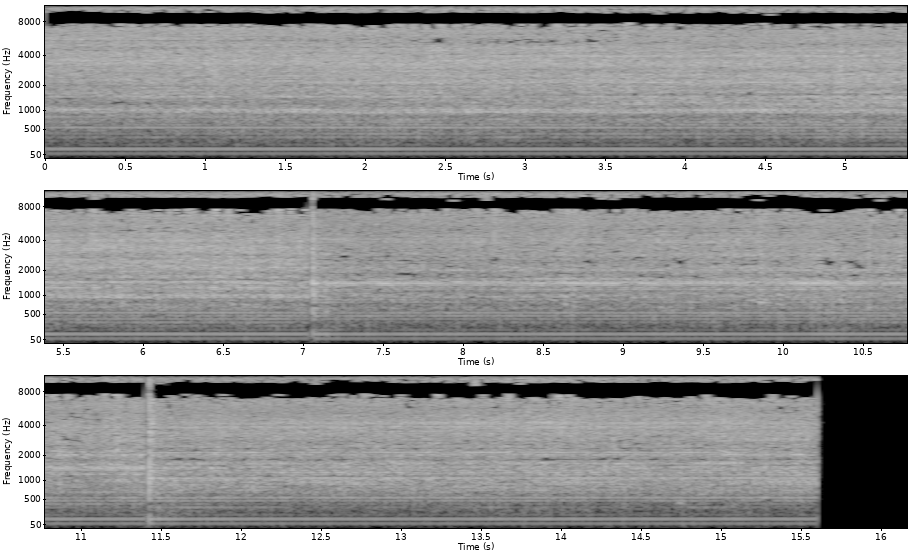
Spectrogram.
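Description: An engine running steadily, a constant hum with an even hiss over it. There are two faint clicks partway through, and the sound cuts off suddenly near the end.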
